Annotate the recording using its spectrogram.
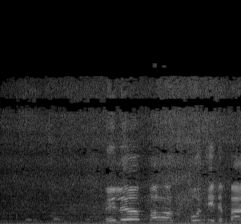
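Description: A man's voice speaking, starting about halfway through, over a steady low rumble.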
